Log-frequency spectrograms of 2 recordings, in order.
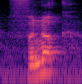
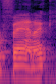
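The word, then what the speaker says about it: Fanuc: take a look at the generic Fook postprocessor or fanic depending on how you choose to pronounce it and we'll look at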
